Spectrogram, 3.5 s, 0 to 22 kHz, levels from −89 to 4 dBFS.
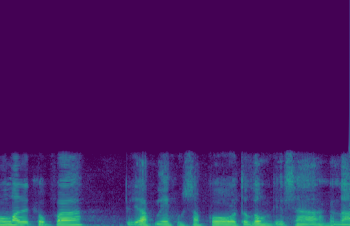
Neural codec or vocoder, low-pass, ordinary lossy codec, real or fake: codec, 24 kHz, 0.9 kbps, WavTokenizer, medium music audio release; 7.2 kHz; none; fake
